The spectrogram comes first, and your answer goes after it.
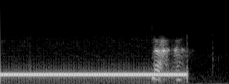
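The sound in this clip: A telephone line tone sounds during a late-night call to a restaurant: one steady, unbroken tone holds for nearly two seconds, with a brief burst of extra noise just before it cuts off abruptly.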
